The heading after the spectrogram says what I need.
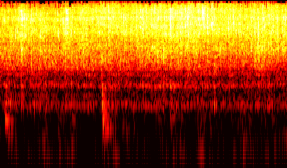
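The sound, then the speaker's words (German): Potato goulash sizzles steadily and loudly in a pan on a ceramic hob after being stirred, a dense, even frying hiss that runs without a break. “So, jetzt wieder mal umgerührt. Man hört schön brutzeln. Dann braten wir das mal kurz an, wie es traditionell beim Erdäpfelgulasch auch gemacht wird.”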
